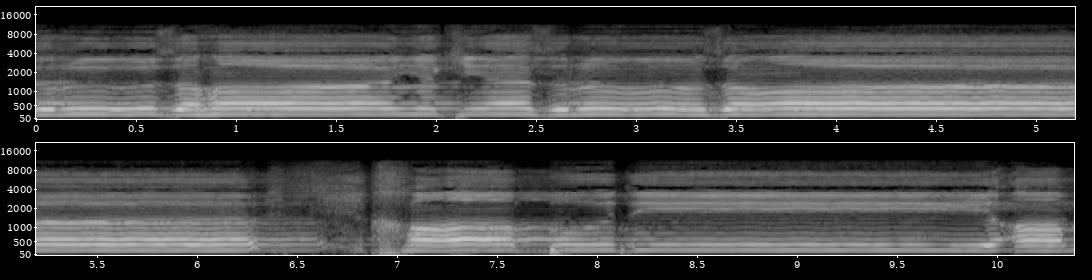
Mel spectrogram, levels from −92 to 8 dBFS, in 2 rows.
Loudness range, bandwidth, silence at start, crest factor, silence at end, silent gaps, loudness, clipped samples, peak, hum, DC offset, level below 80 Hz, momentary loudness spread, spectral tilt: 4 LU; 11 kHz; 0 s; 14 dB; 0 s; none; -22 LUFS; under 0.1%; -8 dBFS; none; under 0.1%; -72 dBFS; 10 LU; -4.5 dB/octave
